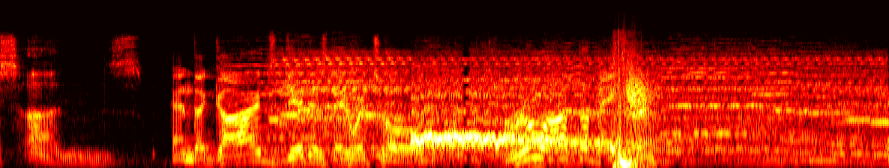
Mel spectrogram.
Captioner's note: smack!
